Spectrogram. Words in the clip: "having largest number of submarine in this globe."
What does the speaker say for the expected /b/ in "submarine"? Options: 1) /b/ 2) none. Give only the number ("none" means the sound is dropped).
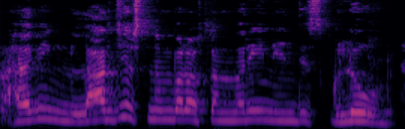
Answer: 2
